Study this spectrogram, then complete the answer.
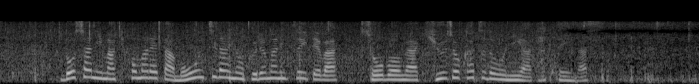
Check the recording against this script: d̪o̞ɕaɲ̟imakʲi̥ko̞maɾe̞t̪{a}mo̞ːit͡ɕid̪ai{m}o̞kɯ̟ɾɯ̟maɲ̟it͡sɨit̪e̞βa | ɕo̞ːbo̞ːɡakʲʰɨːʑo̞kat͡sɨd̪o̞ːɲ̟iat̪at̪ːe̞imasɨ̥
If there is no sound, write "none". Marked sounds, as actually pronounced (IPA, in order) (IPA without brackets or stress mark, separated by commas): a, n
